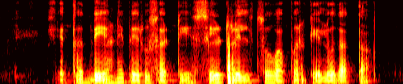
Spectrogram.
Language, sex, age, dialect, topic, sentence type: Marathi, male, 18-24, Southern Konkan, agriculture, statement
